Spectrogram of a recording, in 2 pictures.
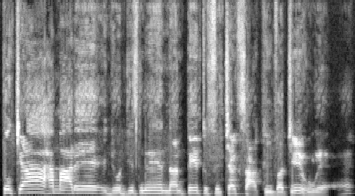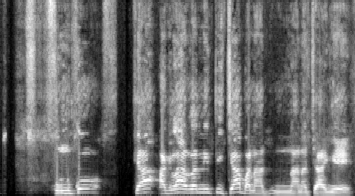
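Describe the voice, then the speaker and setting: A man putting questions in a phone discussion, with deliberate, formal phrasing. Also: a little high, no echo. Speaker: interviewer. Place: recorded audio call.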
